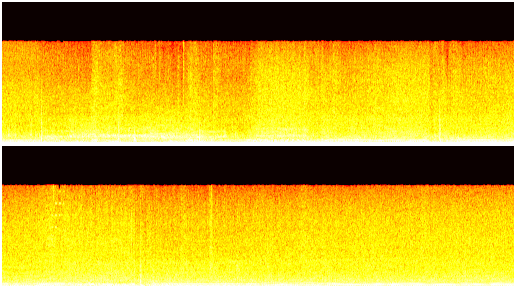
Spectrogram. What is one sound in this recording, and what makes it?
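A small car engine revs hard and climbs through the gears.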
